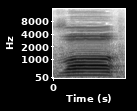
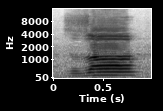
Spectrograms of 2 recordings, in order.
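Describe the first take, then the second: First: The consonant is a soft th-like sound. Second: The consonant is a thick z-like sound. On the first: The speaker calls it right. "keluarkan hujung lidah ni" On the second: The speaker calls it wrong. "bunyi tebal tetapi makhrajnya salah"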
